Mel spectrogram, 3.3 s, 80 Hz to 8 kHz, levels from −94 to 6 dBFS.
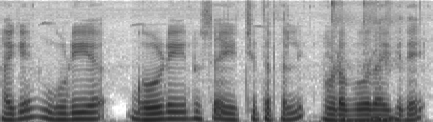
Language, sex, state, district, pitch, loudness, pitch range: Kannada, male, Karnataka, Koppal, 150 Hz, -14 LUFS, 140-165 Hz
